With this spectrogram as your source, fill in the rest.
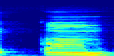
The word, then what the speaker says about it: comb: हैं, तो यम है, इस यम के बाद क्या आया है, बी आया है, यम के बाद बी आया है तो बी क्या हो जाएगा, साइलेंट रहेगा। इसको हम क्या पढ़ेंगे, कॉम पढ़ेंगे, बी को नहीं पढ़ेंगे, कॉम पढ़ेंगे।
